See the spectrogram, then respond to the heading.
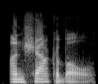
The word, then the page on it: unshockable: American English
